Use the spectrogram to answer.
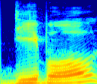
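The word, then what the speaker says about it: Diebold: loss on a dbd uh Debold as it was uh explained to me that that's how it's pronounced um can't remember why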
